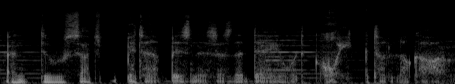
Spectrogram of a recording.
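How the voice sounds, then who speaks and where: An actor playing a brooding, volatile young prince feigning madness in a theatrical Shakespearean radio drama, with a husky, gravelly voice and intense delivery. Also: male voice, low voice, exaggerated voice. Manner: slow, intense, declamatory.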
